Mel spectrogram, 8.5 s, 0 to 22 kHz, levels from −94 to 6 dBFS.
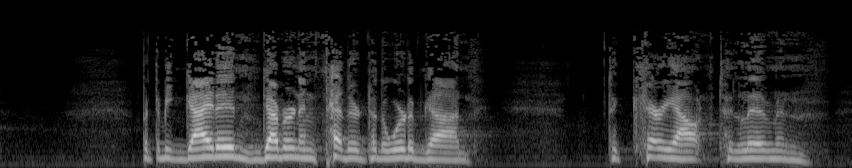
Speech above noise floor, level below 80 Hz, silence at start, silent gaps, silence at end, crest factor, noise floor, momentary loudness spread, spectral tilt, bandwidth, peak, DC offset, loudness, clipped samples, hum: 47 dB; -68 dBFS; 1.45 s; none; 0.45 s; 22 dB; -73 dBFS; 21 LU; -6.5 dB/octave; 11 kHz; -6 dBFS; under 0.1%; -26 LUFS; under 0.1%; none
